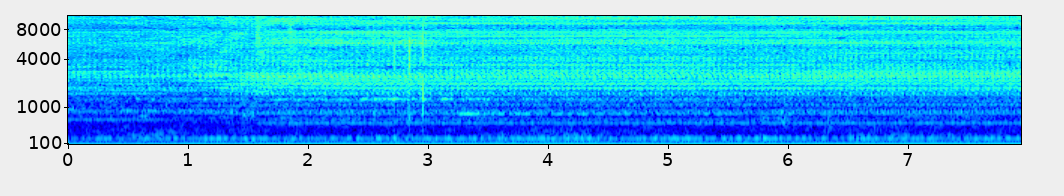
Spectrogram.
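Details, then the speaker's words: PS4 console that suddenly began making a loud noise the day before, as soon as a game disc is inserted. Steady low hum with thin, constant whirring tones above it and no change in pitch. Abnormal whirring noise; cause unknown. "Na hora que coloca o CD, olha o arrebento que faz, cara. Começou a fazer esse barulho ontem, tá?"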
